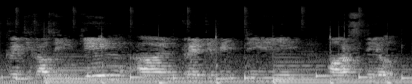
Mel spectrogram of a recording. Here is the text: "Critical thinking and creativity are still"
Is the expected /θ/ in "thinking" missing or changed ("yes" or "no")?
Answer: yes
